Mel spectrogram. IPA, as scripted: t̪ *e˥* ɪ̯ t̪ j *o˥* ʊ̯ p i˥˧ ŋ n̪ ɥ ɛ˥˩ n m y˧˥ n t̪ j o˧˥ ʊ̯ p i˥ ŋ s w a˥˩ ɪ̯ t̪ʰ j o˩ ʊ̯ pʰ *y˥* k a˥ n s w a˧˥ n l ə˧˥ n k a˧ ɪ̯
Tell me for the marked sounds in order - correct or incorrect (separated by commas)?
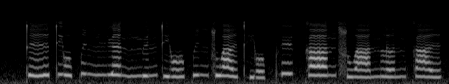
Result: incorrect, incorrect, correct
